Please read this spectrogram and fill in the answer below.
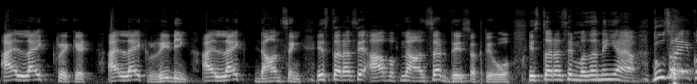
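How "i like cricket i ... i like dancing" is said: stretched very slowly, each word apart; slow model phrase. Shown as a demonstration. Teacher modelling a new phrase for students, very slow. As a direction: draw the phrase out for the class. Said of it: "मुझे मजा आता है".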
